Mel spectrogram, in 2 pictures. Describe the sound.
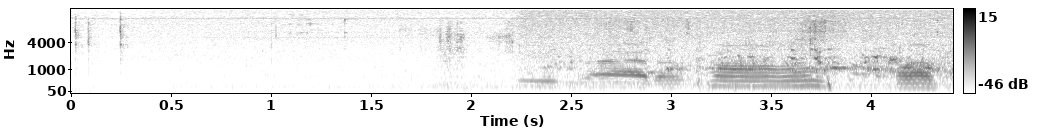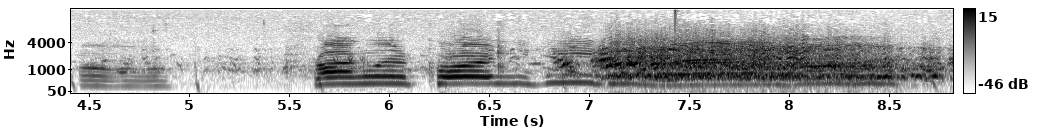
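About 300 turkeys gobble in quick, repeated bursts that grow louder and busier, ending in a dense, noisy chorus of many birds, with a voice briefly heard among them; the opening track of music an American composer recorded live with animals.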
